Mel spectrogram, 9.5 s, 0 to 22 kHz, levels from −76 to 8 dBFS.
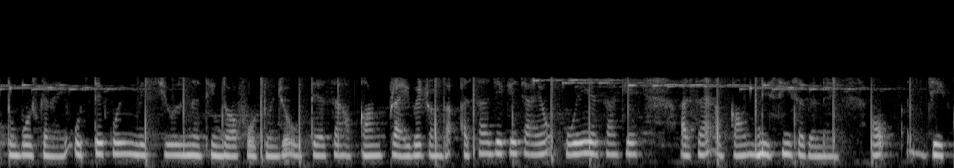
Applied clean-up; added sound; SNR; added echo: none; Run + Chime; 15 dB; none.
